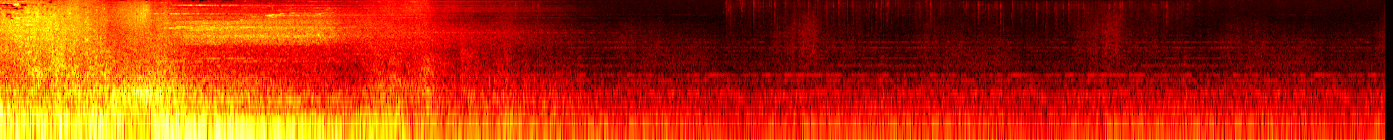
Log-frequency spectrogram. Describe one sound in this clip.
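A triumphant game fanfare plays, then fades to a soft hum.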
